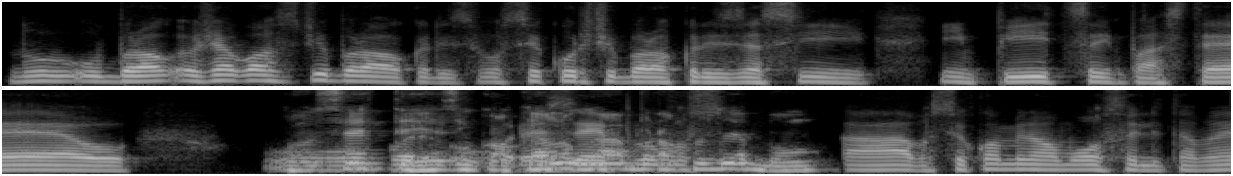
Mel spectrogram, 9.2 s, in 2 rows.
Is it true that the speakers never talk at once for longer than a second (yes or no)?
no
